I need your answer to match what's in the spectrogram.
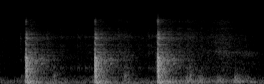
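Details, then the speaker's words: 2004 Honda Civic Si, 2.0-litre, manual transmission: three sharp hollow clunks about two-thirds of a second apart as the front wheel is loaded while turning or over bumps, with lots of play; worn lower ball joint on one side. "Anytime you turn a little bit, it makes some clunk as it moves, as the pressure it's distributed differently, which means turning, for example, or it will be the bump. All kinds of possibilities how to make this noise, but there's so much play."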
